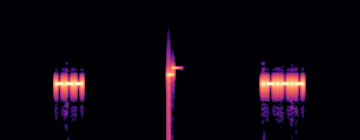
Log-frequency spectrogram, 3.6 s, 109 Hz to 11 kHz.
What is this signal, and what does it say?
Morse code, heard as a keyed tone, about 48 wpm, 700 Hz. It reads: O .
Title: Single Character (Letter:Number:Punctuation:Prosign) 50wpm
